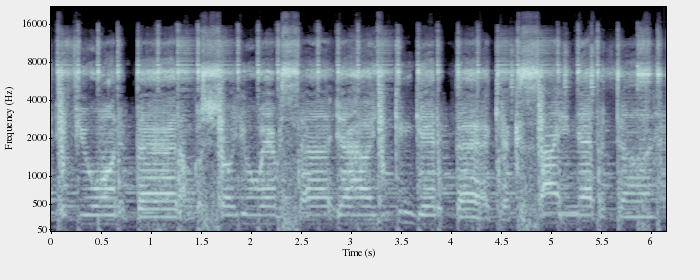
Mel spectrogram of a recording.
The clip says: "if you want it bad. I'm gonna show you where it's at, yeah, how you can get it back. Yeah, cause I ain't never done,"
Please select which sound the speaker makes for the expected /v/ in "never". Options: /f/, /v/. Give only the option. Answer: /v/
